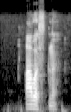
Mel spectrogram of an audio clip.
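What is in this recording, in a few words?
"авӧстны", Komi, male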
